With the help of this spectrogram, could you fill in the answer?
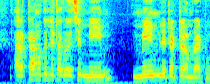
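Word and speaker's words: م: অংশতে মিম উচ্চারিত হয়। মিম, হ্যাঁ মিম, মিম, জি। এখন যদি সাকিন করে উচ্চারণ মিম, করে দেখেন, হামজা মিম জবর আম,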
